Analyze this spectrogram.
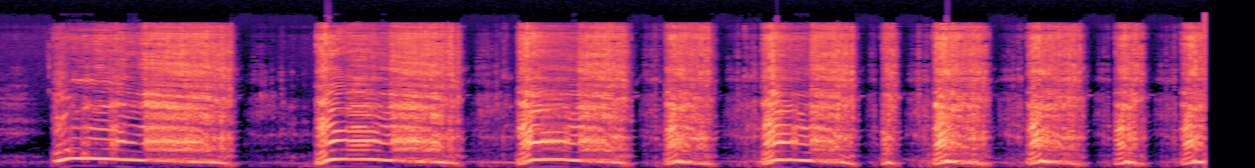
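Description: A white lion roars: deep, moaning bellows that shorten into a string of quicker grunts.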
